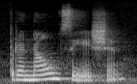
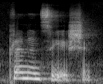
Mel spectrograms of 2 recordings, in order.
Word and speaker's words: pronunciation: Actually, the word pronunciation is sometimes it is pronounced as pronunciation. It is incorrect. Actually, it is pronunciation.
